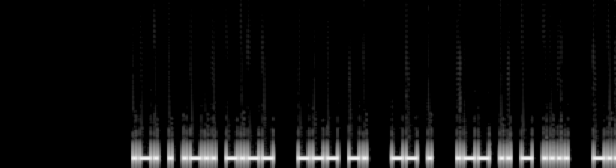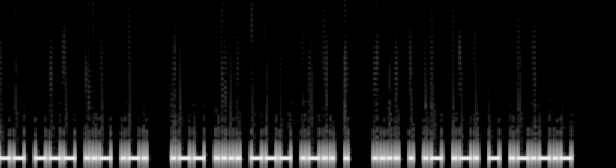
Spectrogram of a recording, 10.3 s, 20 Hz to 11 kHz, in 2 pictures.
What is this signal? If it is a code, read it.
Morse code, heard as a keyed tone, about 40 wpm, 700 Hz. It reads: RELY ON ME WITH YOUR WHOLE HEART.
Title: Sentences from Top 1200 Words 40wpm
